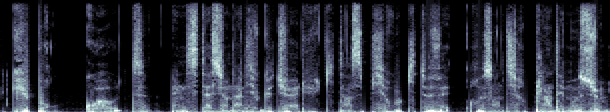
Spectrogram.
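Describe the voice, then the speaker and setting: A man whispering in a relaxed tone at a moderate pace, with big swings in loudness. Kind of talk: ASMR whispered book tag talk to camera. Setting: close microphone, home recording. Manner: whispered, soft-spoken, relaxed.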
